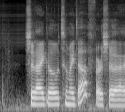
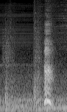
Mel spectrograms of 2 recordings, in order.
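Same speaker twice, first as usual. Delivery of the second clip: excited gasp; 7 semitones higher, 8 dB quieter than usual. Real, not acted. New subscriber shows up.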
